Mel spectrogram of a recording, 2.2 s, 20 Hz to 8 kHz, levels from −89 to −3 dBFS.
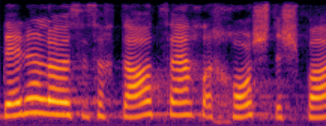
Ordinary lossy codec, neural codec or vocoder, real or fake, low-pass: Opus, 24 kbps; none; real; 7.2 kHz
